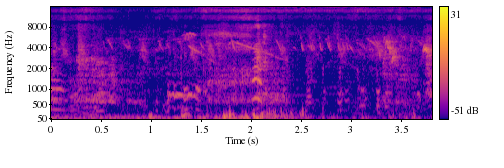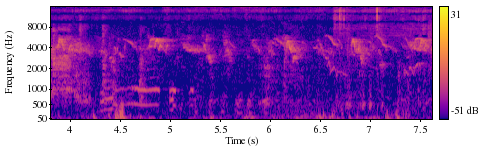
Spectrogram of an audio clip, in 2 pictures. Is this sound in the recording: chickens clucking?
yes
